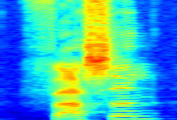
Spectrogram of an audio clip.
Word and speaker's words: fasten: the H in mechanik the T in fasten and the W in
